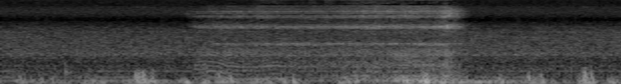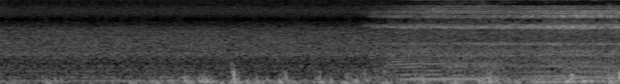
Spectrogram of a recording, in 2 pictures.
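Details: During sleep, low rattling rumbles rise and fall, with two louder snores in about six seconds: snoring.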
